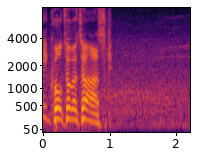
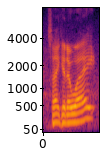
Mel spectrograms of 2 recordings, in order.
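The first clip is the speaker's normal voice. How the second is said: normal talking voice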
